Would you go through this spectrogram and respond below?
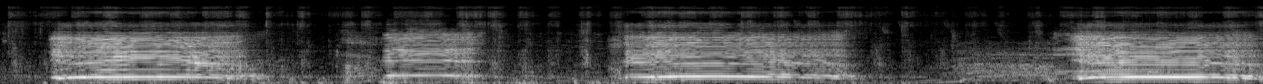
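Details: Eighteen-year-old spotted Girolando cow Malhada, kept on a farm in Anápolis, Goiás, Brazil, 1 March 2023, recently calved: four lowing moos in a row, long, short, long, long, each steady and resonant with quiet gaps between.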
